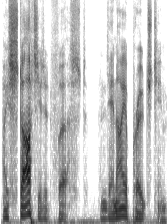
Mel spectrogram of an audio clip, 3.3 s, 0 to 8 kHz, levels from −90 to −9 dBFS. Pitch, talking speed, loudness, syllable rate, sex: 85 Hz, 160 wpm, -24 LUFS, 4.0 syllables/s, male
